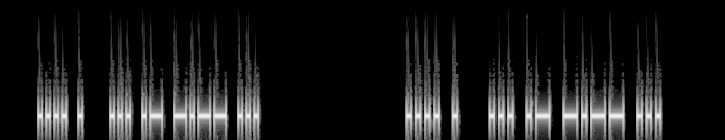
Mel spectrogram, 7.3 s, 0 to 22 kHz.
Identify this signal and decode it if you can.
Morse code, heard as a keyed tone, about 28 wpm, 700 Hz. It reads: HE SAYS HE SAYS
